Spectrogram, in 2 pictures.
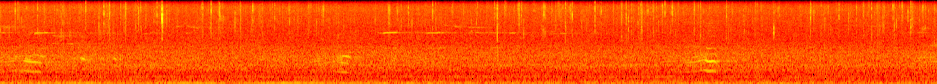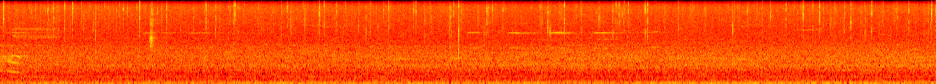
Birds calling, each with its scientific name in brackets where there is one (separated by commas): Common Grackle (Quiscalus quiscula), Canada Goose (Branta canadensis), Blue Jay (Cyanocitta cristata)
